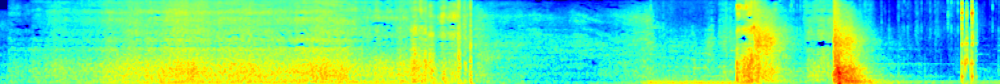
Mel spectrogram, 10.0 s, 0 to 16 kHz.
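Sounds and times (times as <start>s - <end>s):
firecracker hissing burst: 0.0s - 9.6s
firecracker bang: 7.2s - 9.1s.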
